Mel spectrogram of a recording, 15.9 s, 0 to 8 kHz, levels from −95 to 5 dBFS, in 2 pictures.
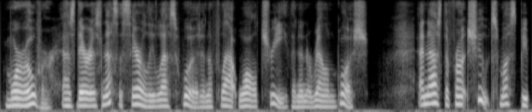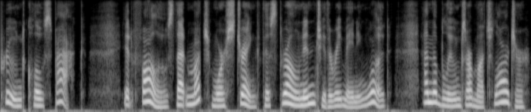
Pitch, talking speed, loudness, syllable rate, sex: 190 Hz, 170 wpm, -18 LUFS, 4.3 syllables/s, female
